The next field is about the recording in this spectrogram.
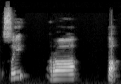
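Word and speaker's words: الصراط: And also it's not English Ra. No. Ra. With low frequency. And Ta is again very thick and high. Okay. Si. Ra. Ta.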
